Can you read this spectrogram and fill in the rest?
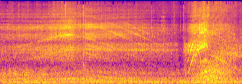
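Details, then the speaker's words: Traxxas RC car driven in wet conditions: a whirring electric drive with a rough scraping rattle and a rising whine as it speeds up. The owner suspects the center driveshaft, which fits with some wiggle room. Driveline noise, unconfirmed. "strange sounds i think it's just a center drive"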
